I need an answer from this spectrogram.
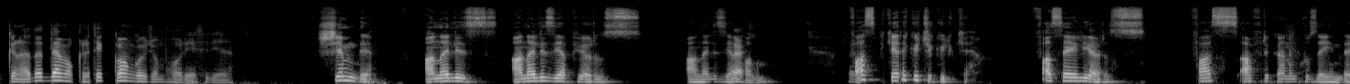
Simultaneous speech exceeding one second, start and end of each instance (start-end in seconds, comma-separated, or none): none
